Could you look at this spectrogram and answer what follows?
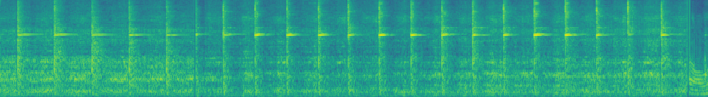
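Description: An apprentice blacksmith at a forge hammers metal on an anvil in a steady, quick rhythm of loud, ringing clangs that continue for several seconds over the workshop's background noise. No one speaks.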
